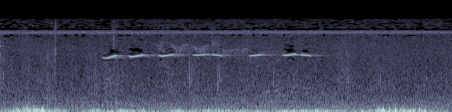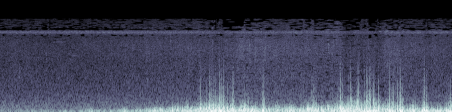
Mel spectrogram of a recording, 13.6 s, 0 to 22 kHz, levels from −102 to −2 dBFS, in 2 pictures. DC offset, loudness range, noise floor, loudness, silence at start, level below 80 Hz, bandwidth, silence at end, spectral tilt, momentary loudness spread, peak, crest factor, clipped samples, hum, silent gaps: under 0.1%; 21 LU; -43 dBFS; -18 LUFS; 0.05 s; -20 dBFS; 7.4 kHz; 0 s; -7.5 dB/octave; 24 LU; -4 dBFS; 14 dB; under 0.1%; none; none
